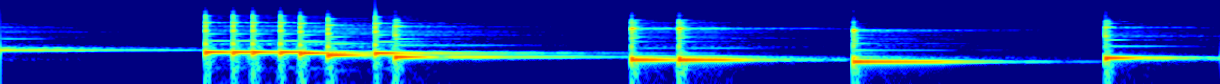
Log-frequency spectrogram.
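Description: Soft kalimba patch from the Hypersonic synth playing a sparse melody of plucked notes, each ringing out and fading: a quick run of about seven notes stepping down in pitch, then a pair, then two single notes.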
